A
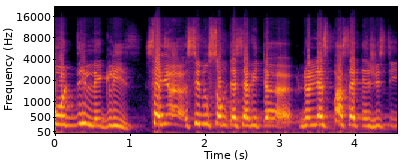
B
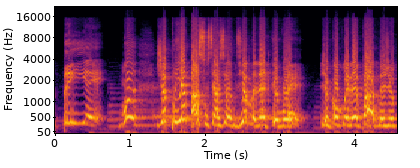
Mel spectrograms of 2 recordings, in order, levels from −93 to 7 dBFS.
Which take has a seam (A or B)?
A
